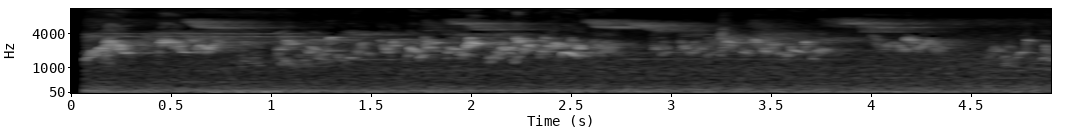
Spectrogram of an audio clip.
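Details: White-rumped shama, a caged bird in a singing contest, with a continuous run of varied chirps and warbled phrases and some longer whistled notes, against steady background noise.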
